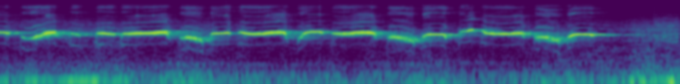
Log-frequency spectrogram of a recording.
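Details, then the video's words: Chinese hwamei, an imported songbird prized in bird contests, pours out a loud continuous warble of wavering whistled notes rising and dipping, with a low hum faintly beneath. "Suara Burung Wambi (Chinese Hwamei)"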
